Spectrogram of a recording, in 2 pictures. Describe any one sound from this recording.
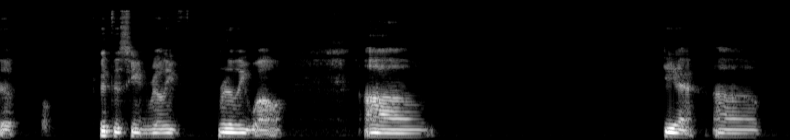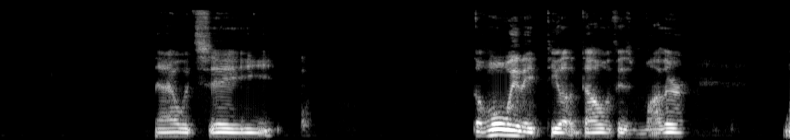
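A man speaks with animation, in short bursts with pauses.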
